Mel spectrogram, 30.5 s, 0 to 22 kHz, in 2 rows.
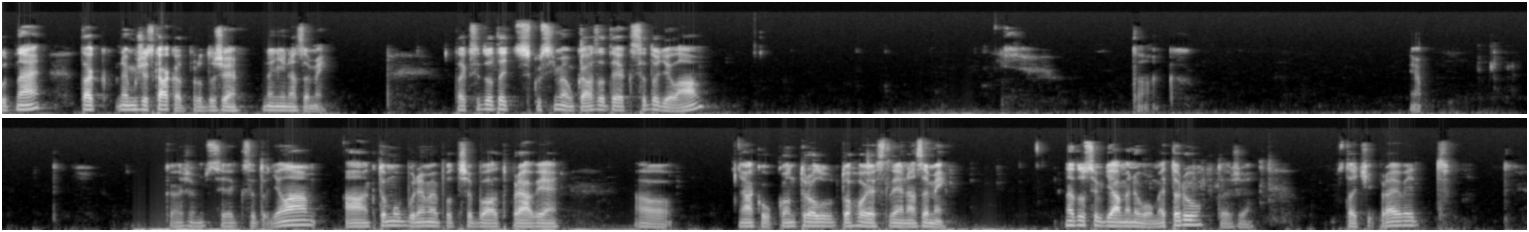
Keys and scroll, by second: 24.0 Return, 27.2 p, 27.4 i, 28.0 Return, 28.7 space.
